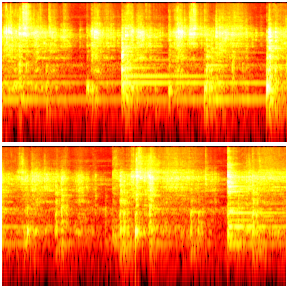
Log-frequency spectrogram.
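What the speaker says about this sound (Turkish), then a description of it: "Kapağını kapatmadan önce güzelce karıştırıyoruz." Popcorn kernels are stirred in a pot on medium heat with a metal utensil, giving repeated scraping, clinking strokes against the pot in an uneven rhythm, close and fairly loud.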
